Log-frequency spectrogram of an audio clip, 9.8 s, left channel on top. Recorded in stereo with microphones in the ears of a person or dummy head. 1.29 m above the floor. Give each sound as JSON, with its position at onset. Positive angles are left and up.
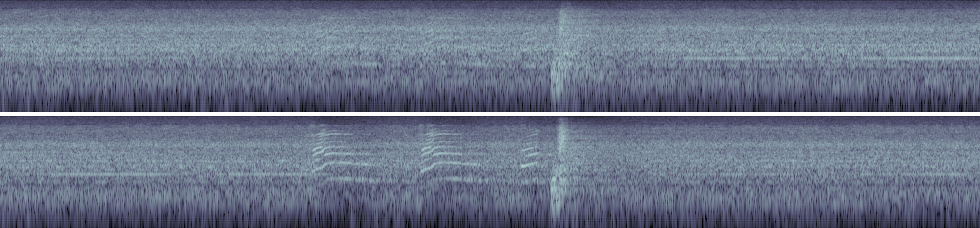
{"t": 3.1, "sound": "a cat meowing", "side_deg": -45, "distance_m": 2.5}
{"t": 5.5, "sound": "a whoosh", "side_deg": -30, "distance_m": 8.0}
